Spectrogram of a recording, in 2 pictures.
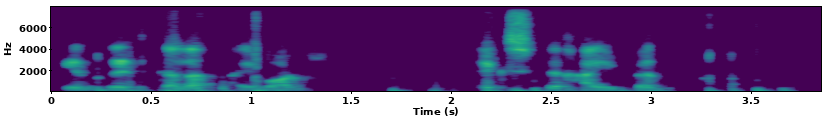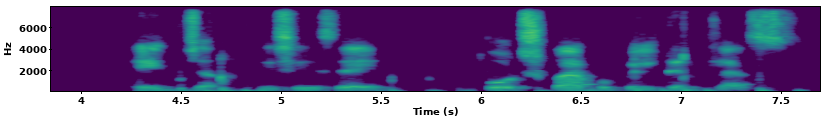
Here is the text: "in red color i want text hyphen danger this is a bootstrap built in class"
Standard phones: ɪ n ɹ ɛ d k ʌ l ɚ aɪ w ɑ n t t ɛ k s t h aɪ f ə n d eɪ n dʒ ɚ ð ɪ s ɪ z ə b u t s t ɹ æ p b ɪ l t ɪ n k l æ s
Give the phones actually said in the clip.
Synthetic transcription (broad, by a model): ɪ n ɹ ɛ d k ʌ l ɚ aɪ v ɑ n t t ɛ k s t h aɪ p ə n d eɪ n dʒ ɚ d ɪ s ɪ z ə b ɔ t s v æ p b ɪ l t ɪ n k l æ s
